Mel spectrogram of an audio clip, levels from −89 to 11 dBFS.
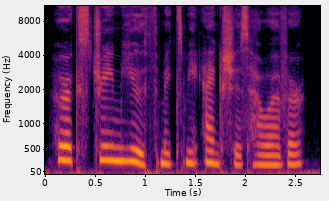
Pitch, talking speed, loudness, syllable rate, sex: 225 Hz, 155 wpm, -18 LUFS, 5.7 syllables/s, female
